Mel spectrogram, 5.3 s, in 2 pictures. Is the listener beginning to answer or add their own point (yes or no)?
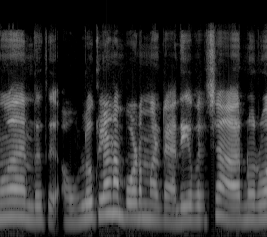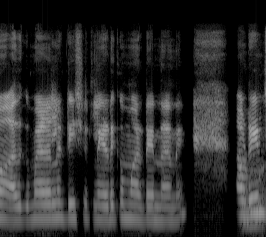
no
